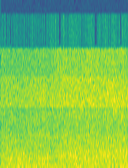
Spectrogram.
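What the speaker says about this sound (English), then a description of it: "Lovely sound of the waves." Ocean waves washing onto the shore at Los Cristianos, Tenerife, a continuous broad wash of surf, steady and fairly close, with no distinct breaks.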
